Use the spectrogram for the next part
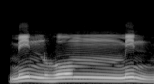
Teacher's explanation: mim mati bertemu mim sekali lagi, idgham mislain dengung di situ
